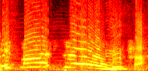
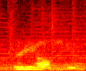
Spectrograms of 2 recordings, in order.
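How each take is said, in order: First: It is said with lively enthusiasm. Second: It is said flatly, with little energy.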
